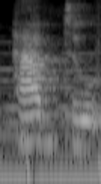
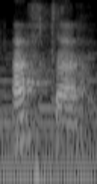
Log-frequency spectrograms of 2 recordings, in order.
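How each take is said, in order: First: The phrase is said with every sound. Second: The phrase is shortened with sounds dropped. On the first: The speaker calls it right. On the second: The speaker calls it wrong.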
